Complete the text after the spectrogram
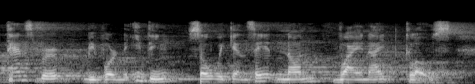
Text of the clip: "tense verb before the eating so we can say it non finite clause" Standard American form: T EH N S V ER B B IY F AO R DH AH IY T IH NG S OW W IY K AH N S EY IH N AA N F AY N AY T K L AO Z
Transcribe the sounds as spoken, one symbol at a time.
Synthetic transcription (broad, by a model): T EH N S B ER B B IY F AO R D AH IY T IH NG S OW W IY K AH N S EY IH N AA N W AY N AY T K L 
